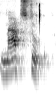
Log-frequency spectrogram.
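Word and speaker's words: ↦: by the way this symbol is pronounced maps two such that and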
